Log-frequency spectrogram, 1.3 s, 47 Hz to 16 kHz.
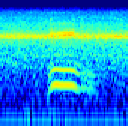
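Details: Evening call of a male Eurasian eagle-owl, recorded in the Netherlands at 18:00 on 30 January 2013. A single clean hoot swoops up, stays level for about a quarter second, then dips, over a constant thin high-pitched whine.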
